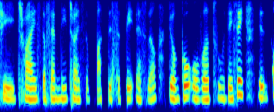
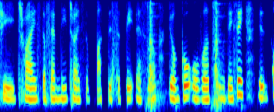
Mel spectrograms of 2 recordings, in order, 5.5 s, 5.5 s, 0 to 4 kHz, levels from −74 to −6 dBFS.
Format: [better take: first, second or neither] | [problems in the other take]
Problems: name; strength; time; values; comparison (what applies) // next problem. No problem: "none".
first | background sound (Microwave oven); 11 dB below the speech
